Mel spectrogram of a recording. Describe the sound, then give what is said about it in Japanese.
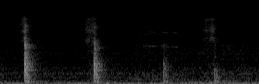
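A knife on a cutting board cuts peeled ginger into thin strips: four faint, crisp chops at an uneven pace, with no talk. “薄くスライスしたニンニク、生姜を端から細切りにしていきます。”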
